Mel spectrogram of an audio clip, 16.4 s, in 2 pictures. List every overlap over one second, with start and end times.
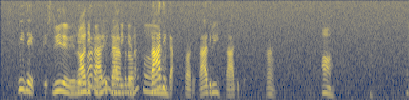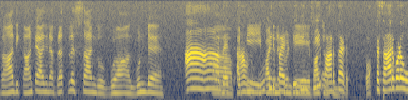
1.4-2.6, 12.5-15.0

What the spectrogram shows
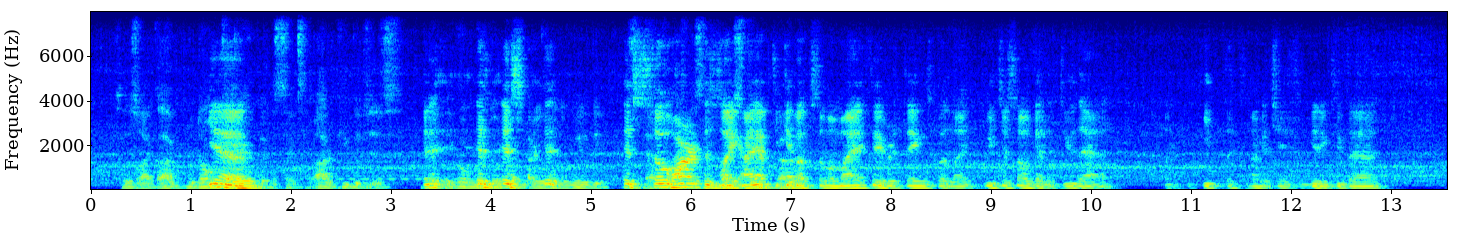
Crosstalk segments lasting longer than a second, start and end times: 3.3-4.7, 5.4-7.2

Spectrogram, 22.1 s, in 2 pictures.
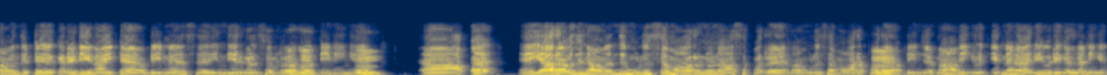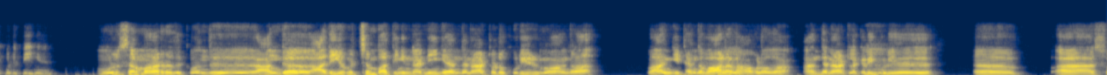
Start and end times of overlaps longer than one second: none

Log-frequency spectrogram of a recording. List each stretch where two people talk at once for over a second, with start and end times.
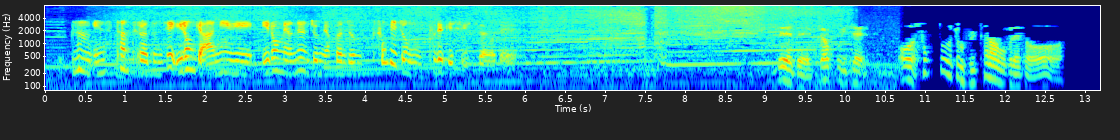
none

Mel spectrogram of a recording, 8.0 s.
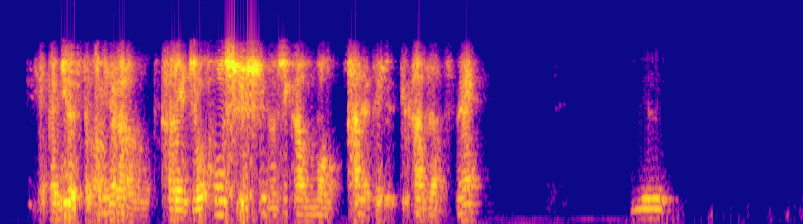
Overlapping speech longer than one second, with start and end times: none

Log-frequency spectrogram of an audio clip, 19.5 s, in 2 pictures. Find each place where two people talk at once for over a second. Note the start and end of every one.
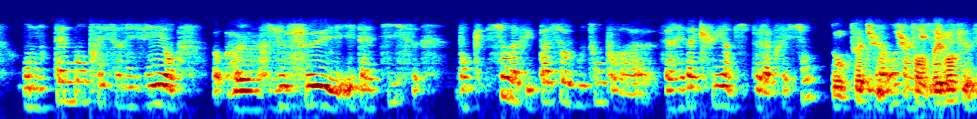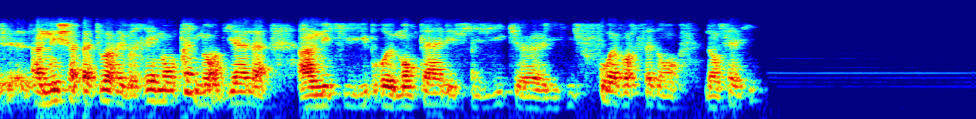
8.6-9.9

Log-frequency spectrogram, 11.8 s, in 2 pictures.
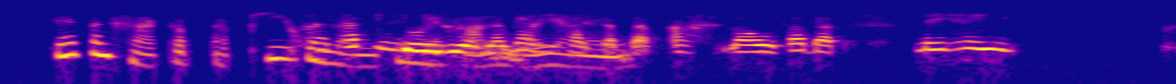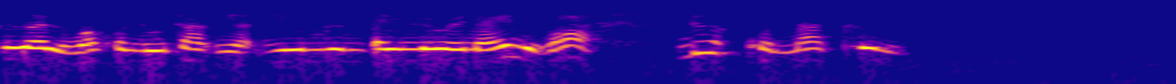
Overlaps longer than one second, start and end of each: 1.5-3.0

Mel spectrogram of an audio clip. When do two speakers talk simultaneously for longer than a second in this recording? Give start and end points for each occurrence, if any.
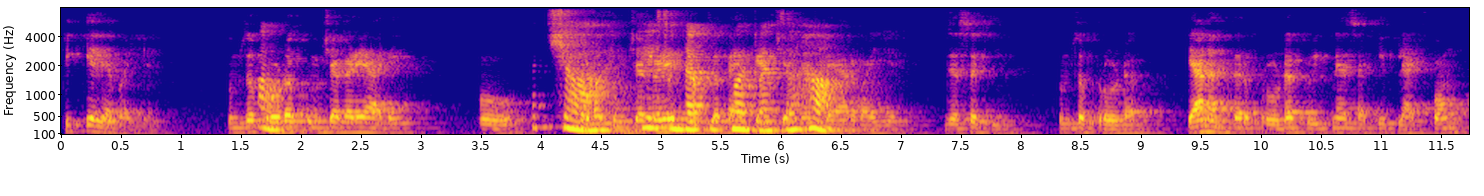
4.8-6.4

